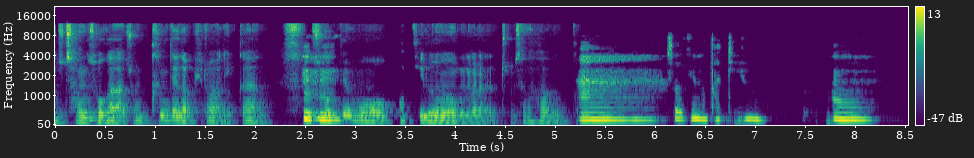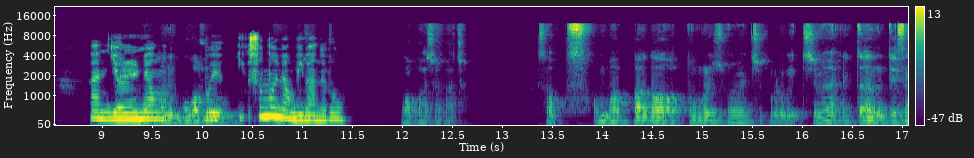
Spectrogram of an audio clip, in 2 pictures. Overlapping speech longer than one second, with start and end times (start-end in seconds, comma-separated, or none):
9.2-11.2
